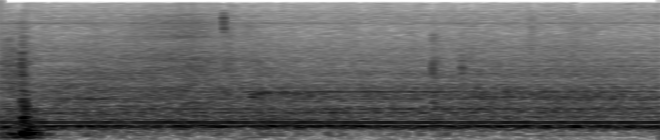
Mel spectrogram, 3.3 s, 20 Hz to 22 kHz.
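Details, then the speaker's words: WFCO WF-5110 1000 W inverter newly DIY-installed in an Airstream RV, switched on: faint click then steady low hum with thin even electrical whine, no vibration; inverter running normally. "Sounds like it's not doing anything bad, like vibrating or anything."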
